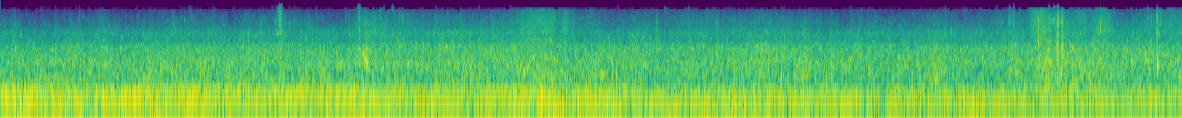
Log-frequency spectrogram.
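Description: A shallow stream rushes and burbles steadily nearby.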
